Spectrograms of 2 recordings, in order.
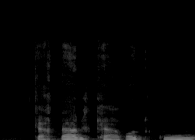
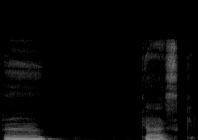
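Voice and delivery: word-by-word dictation; 3 semitones higher, much slower than usual. Shown as a demonstration. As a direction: split with a long pause after ان. (إملاء متقطع كلمة بكلمة)

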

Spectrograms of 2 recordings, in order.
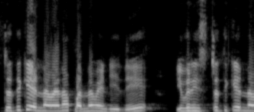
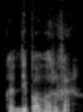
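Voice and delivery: ordinary talk, nothing marked

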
